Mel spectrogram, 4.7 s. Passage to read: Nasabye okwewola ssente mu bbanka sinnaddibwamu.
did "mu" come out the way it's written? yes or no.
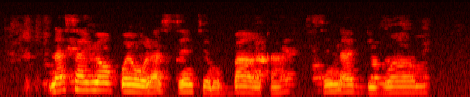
yes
